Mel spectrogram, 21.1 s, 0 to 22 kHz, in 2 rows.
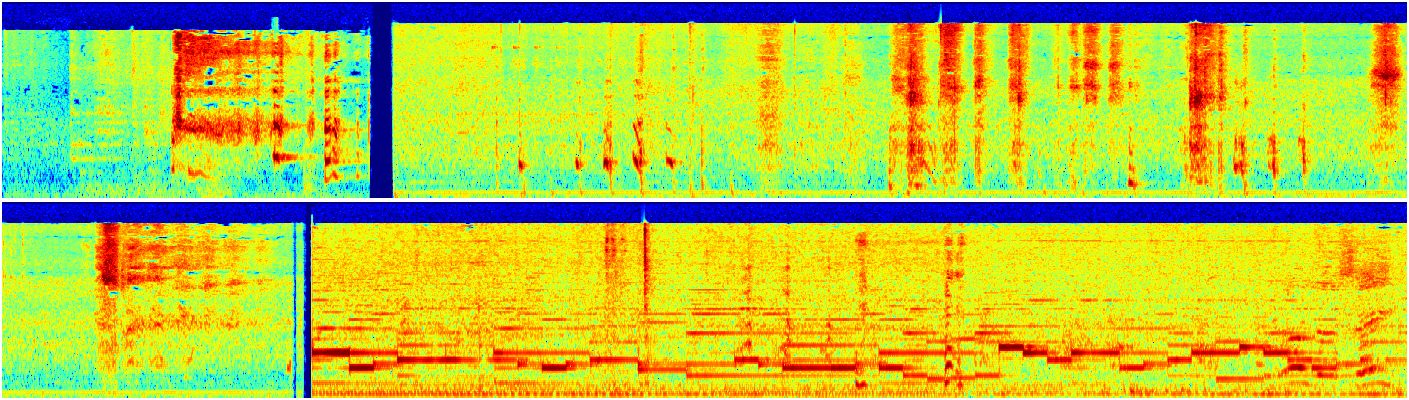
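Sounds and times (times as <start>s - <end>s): human laughter: 3.8s - 5.4s, 6.6s - 10.0s, 11.2s - 12.8s, 16.0s - 17.9s.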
